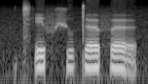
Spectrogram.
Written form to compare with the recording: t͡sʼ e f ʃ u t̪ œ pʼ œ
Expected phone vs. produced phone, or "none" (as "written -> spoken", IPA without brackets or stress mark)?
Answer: pʼ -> f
